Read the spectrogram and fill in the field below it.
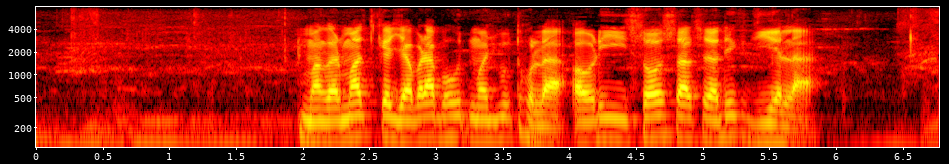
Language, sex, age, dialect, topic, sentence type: Bhojpuri, male, 18-24, Northern, agriculture, statement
